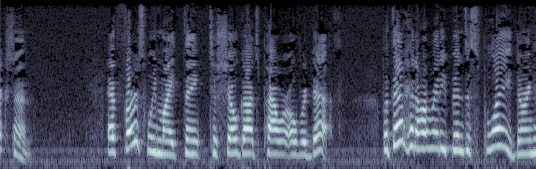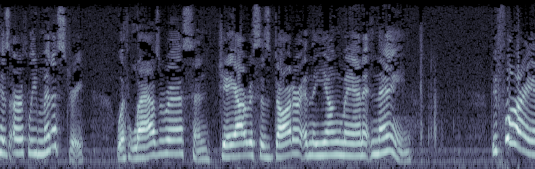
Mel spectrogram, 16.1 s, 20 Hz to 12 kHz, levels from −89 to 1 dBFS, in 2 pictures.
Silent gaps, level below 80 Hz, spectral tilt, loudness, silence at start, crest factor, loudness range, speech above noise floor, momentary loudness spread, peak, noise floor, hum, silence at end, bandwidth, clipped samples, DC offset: none; -56 dBFS; -5 dB/octave; -17 LUFS; 0 s; 16 dB; 3 LU; 31 dB; 12 LU; -2 dBFS; -48 dBFS; none; 0 s; 11 kHz; under 0.1%; under 0.1%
